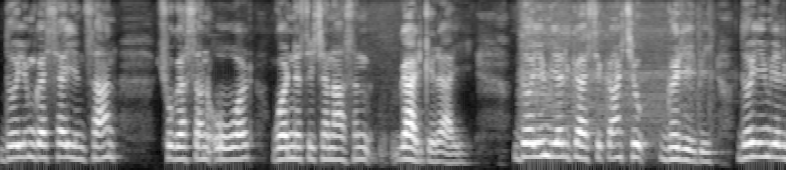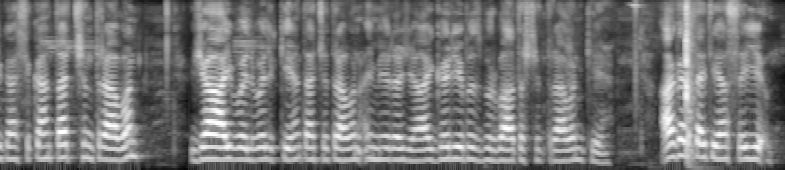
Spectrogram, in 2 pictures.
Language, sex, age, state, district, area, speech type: Kashmiri, female, 60+, Jammu and Kashmir, Anantnag, rural, spontaneous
